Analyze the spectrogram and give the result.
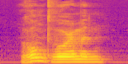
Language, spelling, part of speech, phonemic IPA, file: Dutch, rondwormen, noun, /ˈrɔntwɔrmə(n)/, Nl-rondwormen.ogg
- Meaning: plural of rondworm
